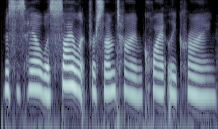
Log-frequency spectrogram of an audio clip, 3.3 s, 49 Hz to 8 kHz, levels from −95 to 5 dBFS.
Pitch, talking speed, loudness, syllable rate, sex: 205 Hz, 165 wpm, -18 LUFS, 3.4 syllables/s, female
